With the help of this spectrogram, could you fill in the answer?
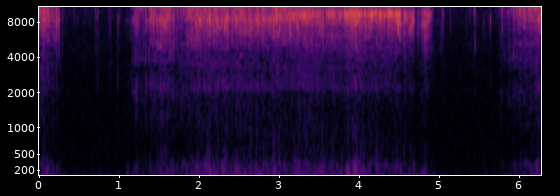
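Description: A decorative craft carrot about 20 cm long, made of foam coated in orange glitter with green paper leaves, is held close to the microphone and scratched across its gritty surface with long manicured nails. The result is a dense, rough scratching and crinkling texture, low-heavy with a bright hiss on top. It swells louder in the middle and fades softer at both ends.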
